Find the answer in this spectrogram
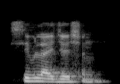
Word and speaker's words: civilization: Civilization. Z. You're saying sir. The sound is z. So civilization. Civilization.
